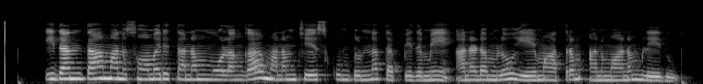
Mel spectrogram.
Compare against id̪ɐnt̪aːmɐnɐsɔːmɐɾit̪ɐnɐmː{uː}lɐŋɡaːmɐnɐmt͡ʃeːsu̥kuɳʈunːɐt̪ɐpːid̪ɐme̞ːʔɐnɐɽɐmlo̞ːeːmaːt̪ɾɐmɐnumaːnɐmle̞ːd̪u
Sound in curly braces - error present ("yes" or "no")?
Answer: no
